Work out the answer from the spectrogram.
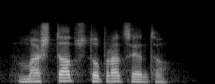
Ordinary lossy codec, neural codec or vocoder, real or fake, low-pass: AAC, 48 kbps; codec, 16 kHz, about 1 kbps, DyCAST, with the encoder's durations; fake; 7.2 kHz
